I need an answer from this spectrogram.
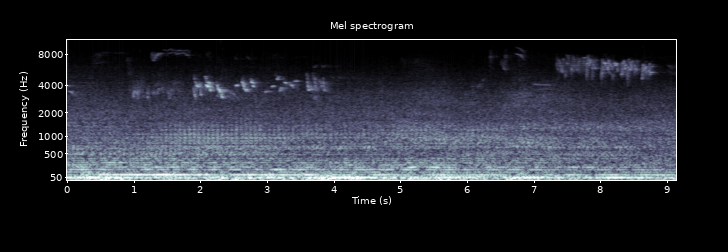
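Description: Small birds chirping in two spells, about a second in and again near the end, over the steady low drone of a diesel passenger train's engine as it pulls away into the distance.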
